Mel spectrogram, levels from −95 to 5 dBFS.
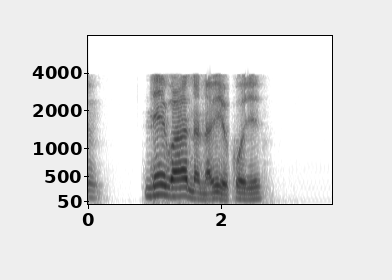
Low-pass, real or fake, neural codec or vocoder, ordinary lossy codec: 7.2 kHz; fake; codec, 16 kHz, about 1 kbps, DyCAST, with the encoder's durations; AAC, 16 kbps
